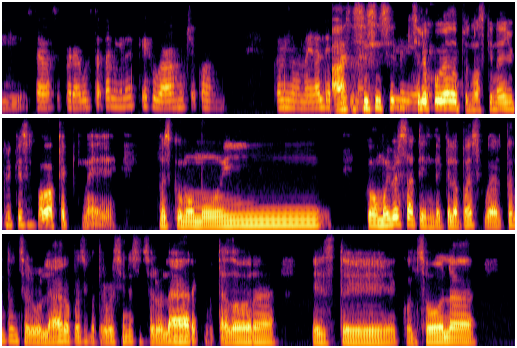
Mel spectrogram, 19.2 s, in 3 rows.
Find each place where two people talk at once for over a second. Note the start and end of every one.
4.1-5.7

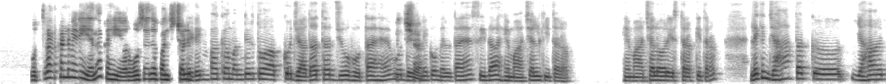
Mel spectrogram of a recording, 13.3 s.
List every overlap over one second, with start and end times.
none

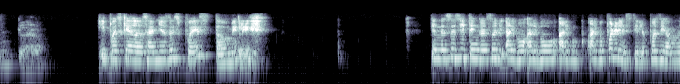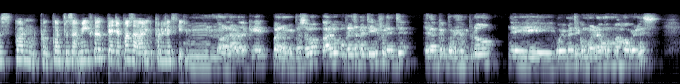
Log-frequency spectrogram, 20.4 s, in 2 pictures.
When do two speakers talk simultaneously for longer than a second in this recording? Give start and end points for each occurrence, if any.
none

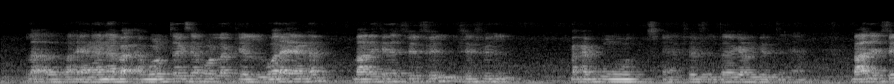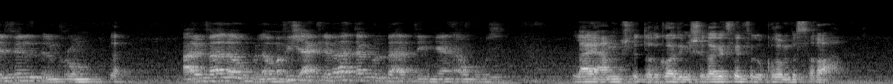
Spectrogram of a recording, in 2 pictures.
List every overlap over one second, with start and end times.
none

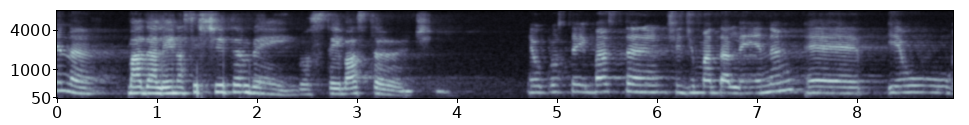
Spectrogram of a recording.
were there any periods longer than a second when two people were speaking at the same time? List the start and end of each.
none

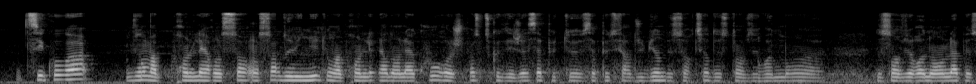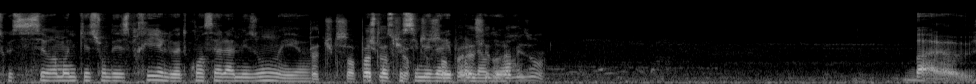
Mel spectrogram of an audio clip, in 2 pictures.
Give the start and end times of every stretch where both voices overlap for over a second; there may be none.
13.4-15.0

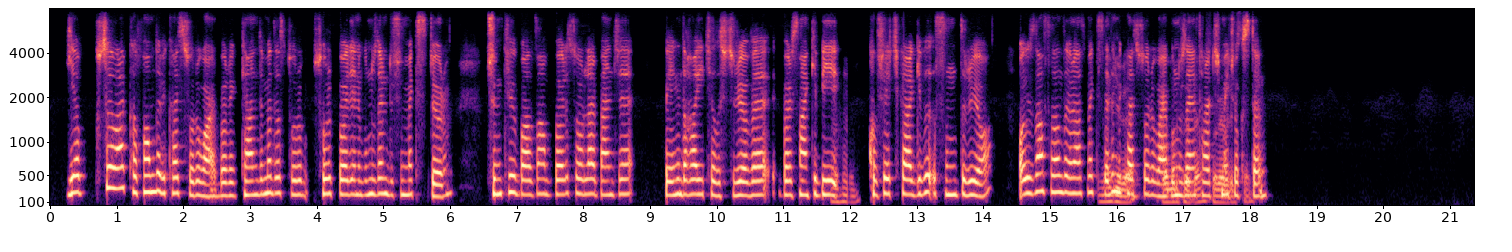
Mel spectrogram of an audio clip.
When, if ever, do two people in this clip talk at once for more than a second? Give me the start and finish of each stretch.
16.7-18.0

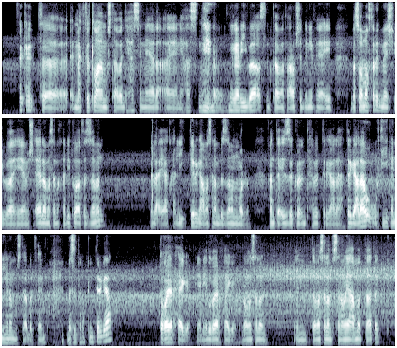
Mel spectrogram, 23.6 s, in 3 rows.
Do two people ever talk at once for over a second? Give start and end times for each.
none

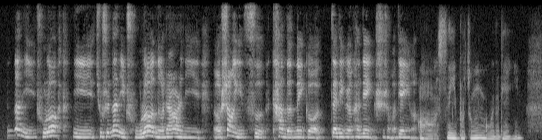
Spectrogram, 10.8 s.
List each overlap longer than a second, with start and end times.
none

